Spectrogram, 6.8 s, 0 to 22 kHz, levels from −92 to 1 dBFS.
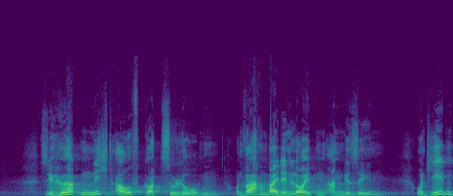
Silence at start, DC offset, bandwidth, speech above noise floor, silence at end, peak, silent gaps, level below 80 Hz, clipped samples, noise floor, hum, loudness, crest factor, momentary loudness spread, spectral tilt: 0.65 s; under 0.1%; 12 kHz; 33 dB; 0 s; -6 dBFS; none; -84 dBFS; under 0.1%; -59 dBFS; none; -25 LUFS; 20 dB; 15 LU; -5.5 dB/octave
